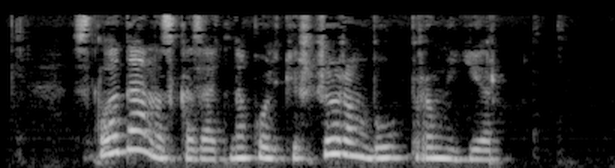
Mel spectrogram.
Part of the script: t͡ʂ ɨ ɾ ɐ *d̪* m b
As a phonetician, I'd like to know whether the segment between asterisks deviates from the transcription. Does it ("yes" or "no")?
yes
